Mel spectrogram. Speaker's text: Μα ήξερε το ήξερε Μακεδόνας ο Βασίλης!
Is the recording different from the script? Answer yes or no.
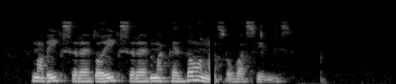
no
